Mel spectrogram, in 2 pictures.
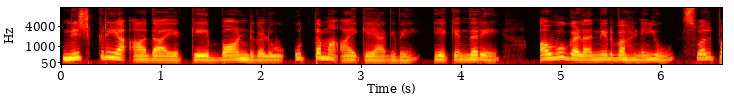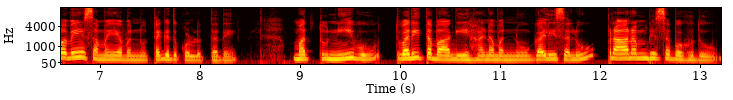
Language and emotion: Kannada, neutral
